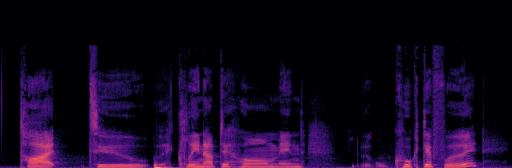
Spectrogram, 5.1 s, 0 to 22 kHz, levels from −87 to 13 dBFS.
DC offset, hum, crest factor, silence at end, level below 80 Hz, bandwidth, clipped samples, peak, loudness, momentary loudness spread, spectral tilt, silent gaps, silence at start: under 0.1%; none; 24 dB; 0.35 s; -30 dBFS; 13 kHz; under 0.1%; -4 dBFS; -27 LUFS; 15 LU; -6 dB/octave; none; 0.2 s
